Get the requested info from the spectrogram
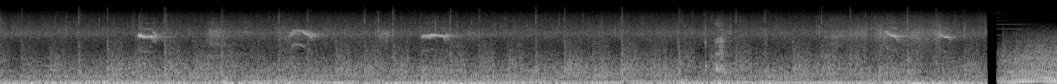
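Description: Birds chirping a few times in short, high notes over a low steady drone and an even hiss. The sound cuts out abruptly near the end.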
